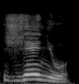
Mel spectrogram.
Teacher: veja que esse I ele é pronunciado fraco Ele está ao lado de uma vogal e ele tem um som de i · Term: semivogal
